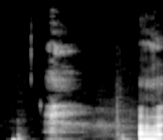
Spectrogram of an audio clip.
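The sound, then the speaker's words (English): A person yawns: a long, breathy inhale followed by a short, loud voiced groan at a steady mid pitch that cuts off abruptly. “Yawn. Tired anyway, apparently.”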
